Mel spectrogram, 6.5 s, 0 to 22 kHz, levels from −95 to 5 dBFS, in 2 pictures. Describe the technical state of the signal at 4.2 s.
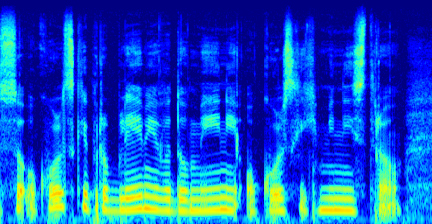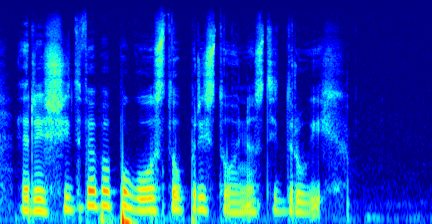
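A phantom power thump occupies 4.15 to 4.24 s, just over 80 ms of the speech. A supply voltage was switched on or off on a live input, and that sudden DC step passed through the input's coupling capacitors as a single low-frequency surge. It sounds as a deep, dull thud peaking at about −8 dBFS, and its low-frequency energy dies away quickly, over roughly 18 ms, leaving a brief heavy knock rather than a lingering boom.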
